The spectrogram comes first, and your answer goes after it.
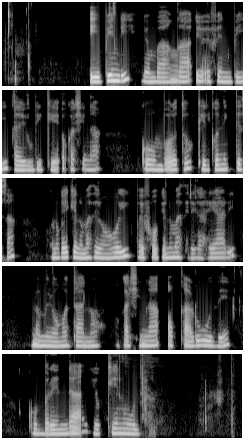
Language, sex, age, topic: Oshiwambo, female, 25-35, finance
